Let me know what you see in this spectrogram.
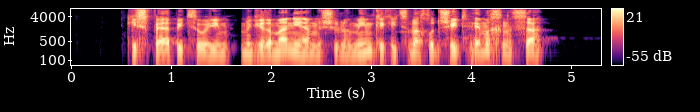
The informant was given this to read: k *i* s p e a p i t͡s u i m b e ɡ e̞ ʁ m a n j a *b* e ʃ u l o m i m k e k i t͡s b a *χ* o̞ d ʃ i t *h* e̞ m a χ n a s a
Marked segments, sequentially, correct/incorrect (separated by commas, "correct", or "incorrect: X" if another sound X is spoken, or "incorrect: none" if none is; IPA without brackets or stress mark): correct, incorrect: m, correct, correct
